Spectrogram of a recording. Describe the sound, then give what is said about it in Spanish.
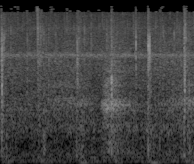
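Steady, soft warm rain falls on town streets on a humid summer night with a continuous hiss, scattered sharper drops tapping through it at irregular intervals. It's fairly quiet and even throughout, with no voices. “La lluvia es cálida.”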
